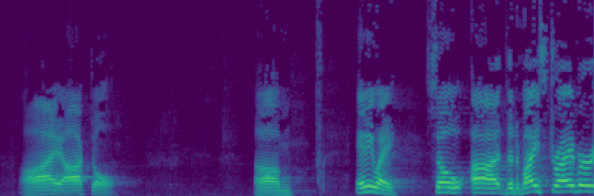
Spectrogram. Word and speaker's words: ioctl: the thing that's doing the eye octal that's how you spell it by the way ioctl how many people think that should be IO cuddle good good good I octal anyway so the device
